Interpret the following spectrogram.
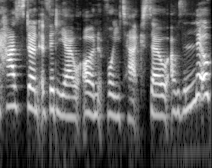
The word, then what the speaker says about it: Wojtek: So, this is I've Googled how to pronounce this name. So, this video is called The Story of Wojtek, the Polish military bear.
